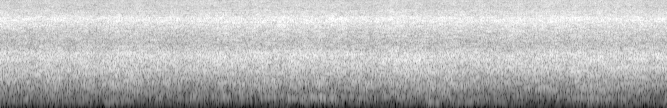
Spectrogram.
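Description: Water from a side borewell in a farm well gushes out in a full stream, a steady dense roaring rush that stays loud and close throughout, with no voices.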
